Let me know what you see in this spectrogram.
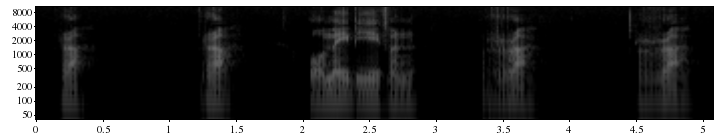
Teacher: Your tongue might actually be touching the roof of your mouth, albeit very briefly.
